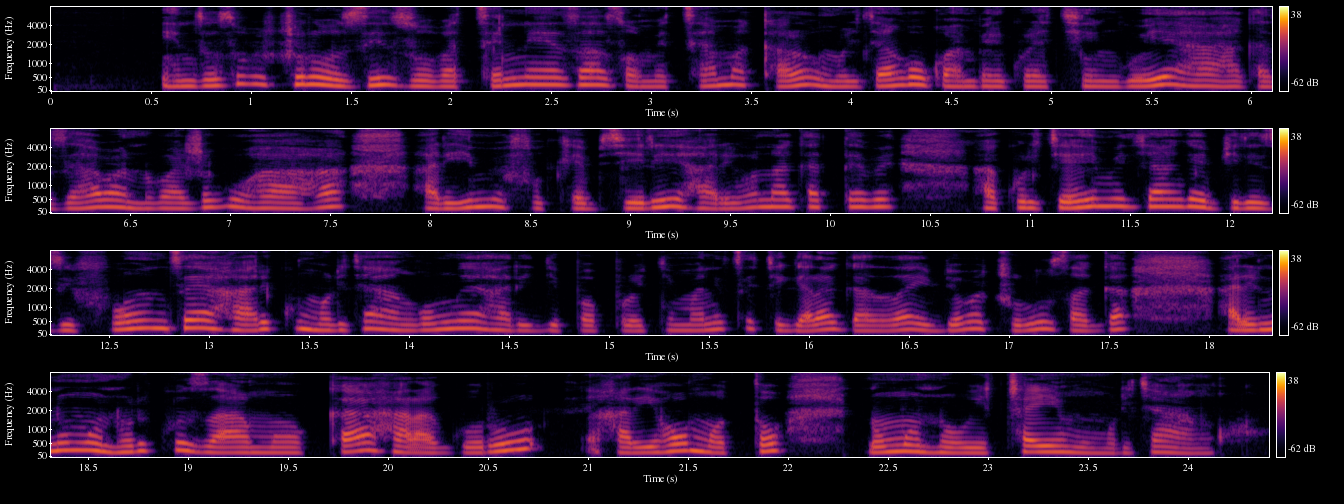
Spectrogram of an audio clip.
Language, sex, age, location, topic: Kinyarwanda, female, 25-35, Musanze, finance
